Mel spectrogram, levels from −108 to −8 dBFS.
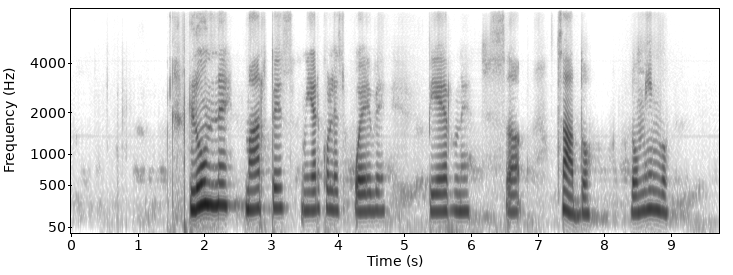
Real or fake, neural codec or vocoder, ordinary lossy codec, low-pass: fake; codec, 16 kHz, 2 kbps, X-Codec, HuBERT features, trained on LibriSpeech; none; none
